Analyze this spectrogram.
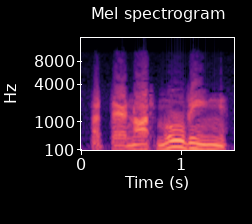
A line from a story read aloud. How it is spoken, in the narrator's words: said Carter savagely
